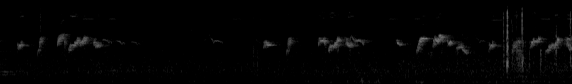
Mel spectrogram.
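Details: On 13 October 2018, a red-whiskered bulbul near a decoy bird in a trap delivers its full song, with repeated short, bouncy warbled phrases, a few sharp clicks near the end.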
